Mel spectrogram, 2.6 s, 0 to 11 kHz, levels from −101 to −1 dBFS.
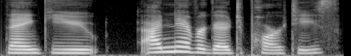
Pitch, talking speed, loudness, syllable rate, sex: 210 Hz, 160 wpm, -19 LUFS, 4.0 syllables/s, female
